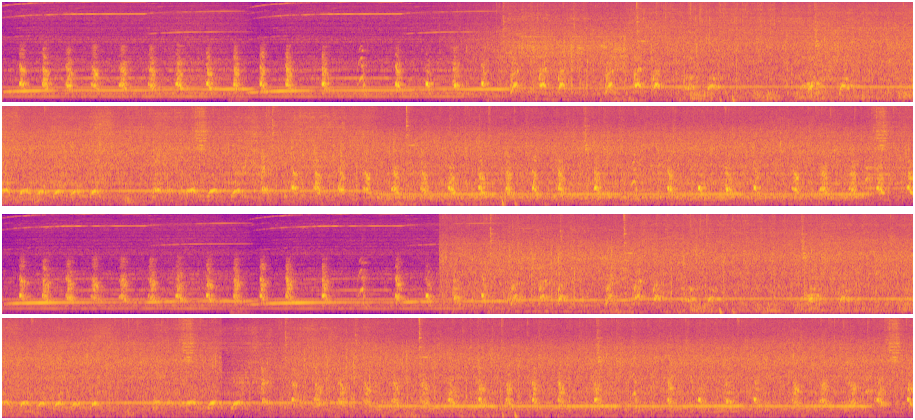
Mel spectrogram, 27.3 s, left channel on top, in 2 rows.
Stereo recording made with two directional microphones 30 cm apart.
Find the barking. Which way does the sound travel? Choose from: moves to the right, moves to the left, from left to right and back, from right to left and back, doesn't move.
doesn't move.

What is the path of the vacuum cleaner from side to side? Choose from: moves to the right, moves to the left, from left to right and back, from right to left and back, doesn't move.
doesn't move.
